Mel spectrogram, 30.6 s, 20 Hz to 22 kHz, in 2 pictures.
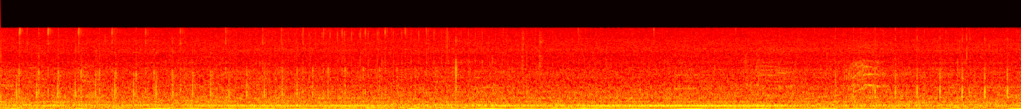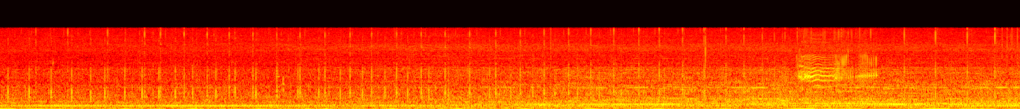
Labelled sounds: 10.0	10.6	killer whale, southern resident, J pod, 0.47 to 1.6 kHz
11.3	11.9	killer whale, southern resident, 0.09 to 2.3 kHz
12.7	13.3	killer whale, southern resident, 0.05 to 4.1 kHz

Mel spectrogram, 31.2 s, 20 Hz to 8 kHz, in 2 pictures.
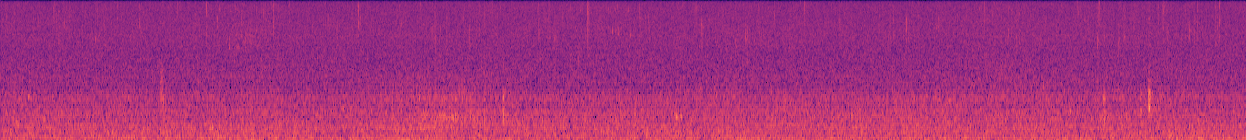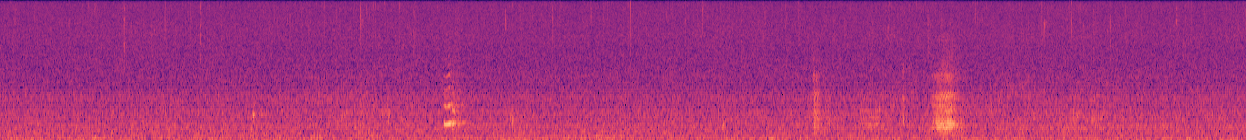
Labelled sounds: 27.2	27.5	croaking sound likely from a nearby submerged object, 1.4 to 1.6 kHz

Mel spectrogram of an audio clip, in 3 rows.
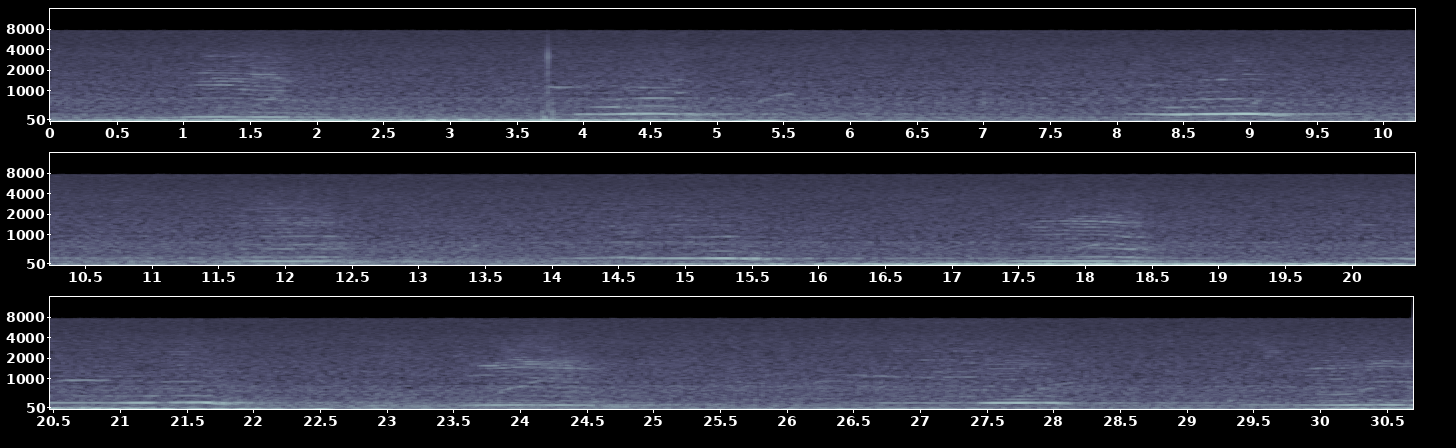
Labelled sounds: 1.0	1.8	humpback whale, 1.2 to 3.3 kHz
3.7	4.0	humpback whale, 1.1 to 1.2 kHz
17.8	18.4	humpback whale, 1.2 to 1.8 kHz
20.5	20.9	humpback whale, 0.86 to 1.0 kHz
23.6	24.2	humpback whale, 1.4 to 2.0 kHz

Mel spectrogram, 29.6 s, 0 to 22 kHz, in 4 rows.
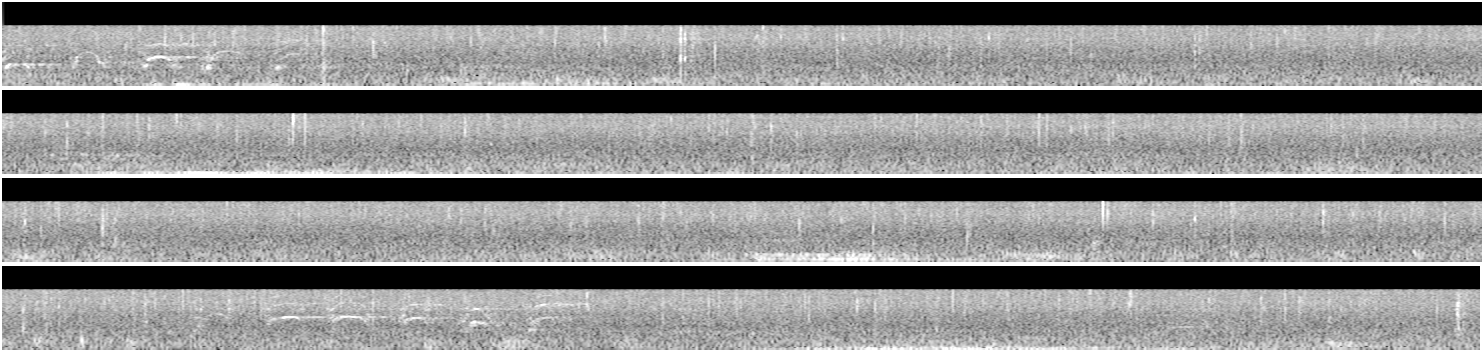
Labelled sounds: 0.0	1.0	humpback whale, 0.78 to 1.7 kHz
23.5	24.1	humpback whale, 1.6 to 2.3 kHz

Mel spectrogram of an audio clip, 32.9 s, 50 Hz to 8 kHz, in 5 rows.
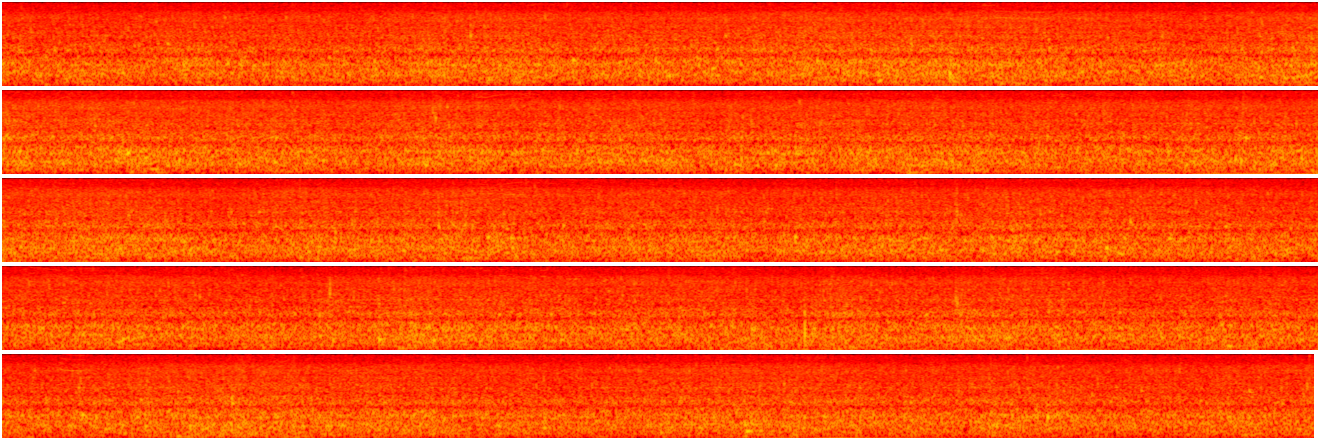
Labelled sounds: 5.0	5.3	Pacific white-sided dolphin, 5.4 to 5.7 kHz

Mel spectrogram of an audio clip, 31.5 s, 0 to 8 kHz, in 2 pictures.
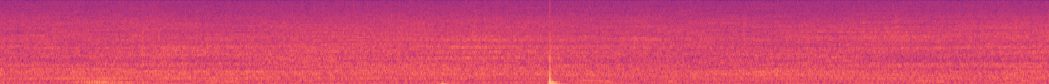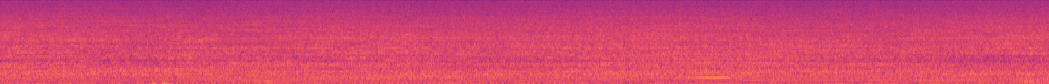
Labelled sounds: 1.1	1.3	vessel noise, 3.7 to 3.9 kHz

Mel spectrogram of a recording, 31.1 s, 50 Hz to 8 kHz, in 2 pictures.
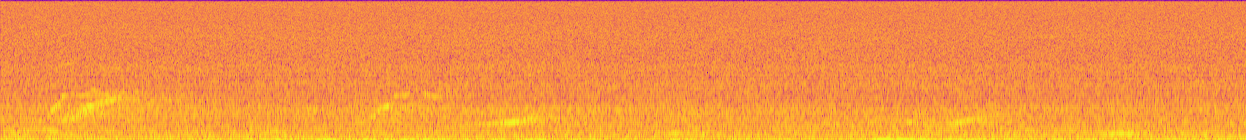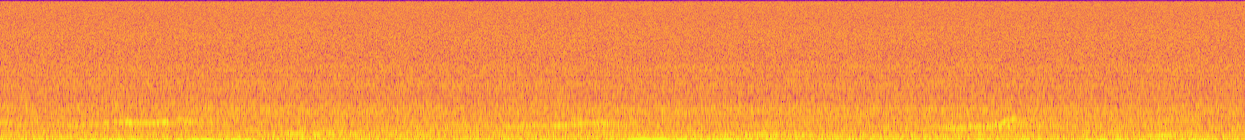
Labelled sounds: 0.9	1.6	humpback whale, 0.80 to 1.2 kHz

